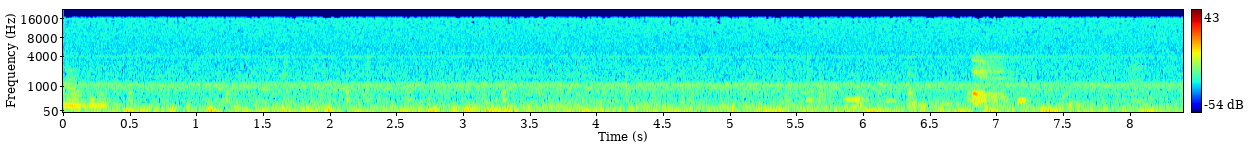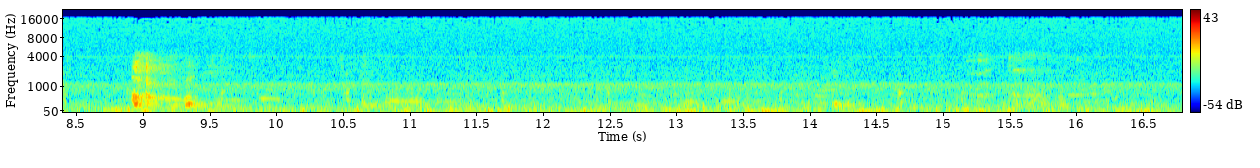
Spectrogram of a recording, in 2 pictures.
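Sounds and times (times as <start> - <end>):
steady hum: 0.0 - 16.7
person coughing: 6.8 - 7.3, 8.9 - 9.8, 15.2 - 15.9.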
